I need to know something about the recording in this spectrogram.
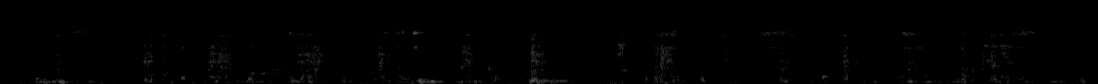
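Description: Faint chewing and mouth noises from someone eating near a video-call microphone: soft, irregular clicks and smacks.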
